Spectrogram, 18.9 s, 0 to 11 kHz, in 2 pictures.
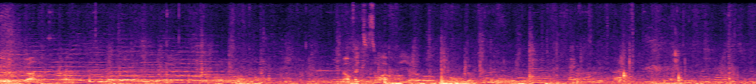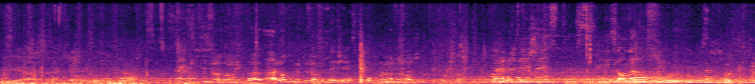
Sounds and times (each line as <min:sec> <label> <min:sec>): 0:00.0 man playing the fiddle 0:03.4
